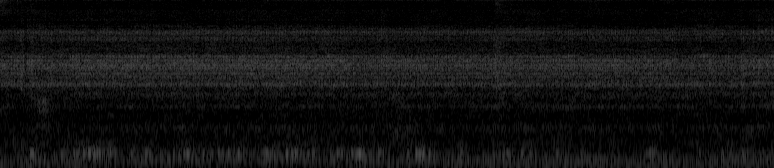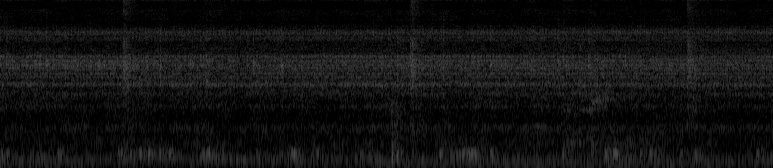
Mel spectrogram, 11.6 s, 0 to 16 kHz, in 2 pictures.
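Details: Alienware Aurora R7 with 850W PSU: quiet steady high hiss with faint whine, occurring only when the reference GTX 1080 is under gaming load.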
